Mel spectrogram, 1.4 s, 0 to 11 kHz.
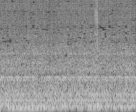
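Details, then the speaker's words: Ford Focus with dual-clutch transmission, 150,000 miles, transmission shudder and lean condition, at idle: steady airy hiss from the disconnected purge valve hose sucking air; leaking purge valve causing a vacuum leak, confirmed as the issue. "Alright, you can probably hear that hissing. That's leaking purge valve. That's 100% the issue."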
